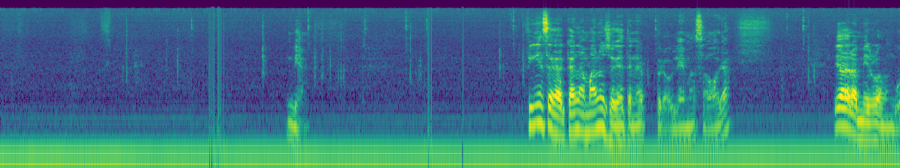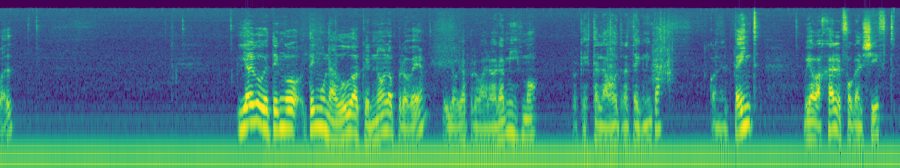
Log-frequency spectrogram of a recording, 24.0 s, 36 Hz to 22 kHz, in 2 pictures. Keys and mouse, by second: 4.7 alt+click, 8.6 alt+click, 14.2 alt+click.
